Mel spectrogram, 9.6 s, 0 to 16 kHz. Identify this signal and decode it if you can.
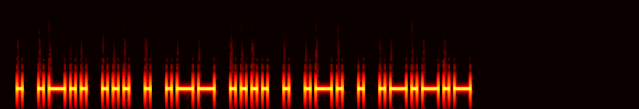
Morse code, heard as a keyed tone, about 16 wpm, 700 Hz. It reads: ELSEWHERE.
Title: Sentences from Top 1600 Words 15wpm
